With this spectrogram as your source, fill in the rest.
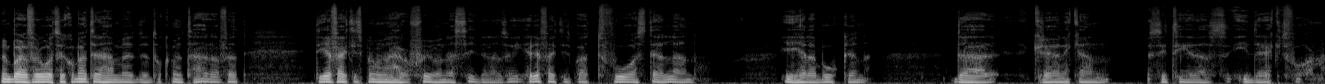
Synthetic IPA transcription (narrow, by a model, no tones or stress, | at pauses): mɛnbɑːɾafœɾoːt̪ʰəɾkʰɔmːat̪ʰɪld̪ɛɦæːɾmeːd̪ɛd̪ɔkɵmɛnt̪ʰæːɾafœɾat̪ | d̪̥ɛæɾfak̚t̪ɪst̪̚pʰɔd̪ɔmmɦæːɾɧʉ̟ːhɵnd̪ɾasiːd̪əɳasɔæɖɛfak̚t̪ɪst̪̚bɑːɾat̪ʰv̥oːst̪ɛlːən | ɪɦeːlabuːkən | d̪æɾkʰɾøːnɪkansɪt̪ʰeːɾasɪd̪ɪɾɛkt̪fɔɾm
